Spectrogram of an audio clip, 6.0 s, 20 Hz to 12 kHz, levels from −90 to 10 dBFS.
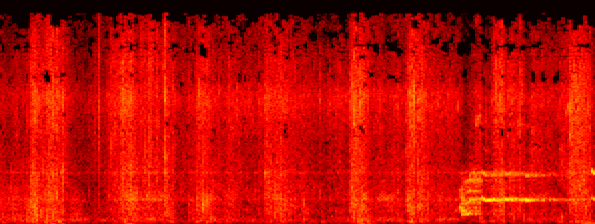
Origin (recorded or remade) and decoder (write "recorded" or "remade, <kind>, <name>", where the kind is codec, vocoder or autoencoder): remade, vocoder, Vocos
